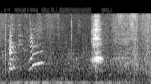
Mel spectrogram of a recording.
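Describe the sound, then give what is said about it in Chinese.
A small dog whimpers with a couple of high, wavering whines, then gives one short, sharp yip, over a steady low hum with no talking. “你这小狗叫什么呀？”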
